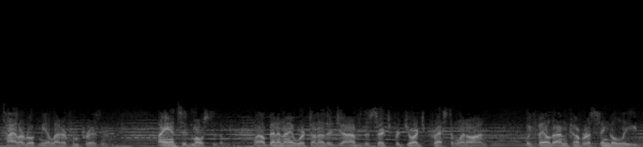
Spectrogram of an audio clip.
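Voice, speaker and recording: A man acting as a terse, deadpan police detective in a vintage radio crime drama. His deep voice moves briskly in short, blunt sentences, with the thin band of an old broadcast. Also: lightly acted. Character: blunt, terse, no-nonsense male police detective narrating cases. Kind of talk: 1940s-50s radio crime drama, clipped narration. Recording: narrow-band old radio recording, music behind.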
